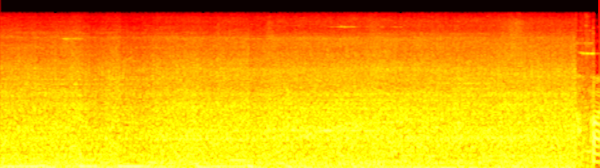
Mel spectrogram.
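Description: Steady city traffic noise on a busy avenue, with the deep engine rumble of a bus driving past in the first couple of seconds.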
